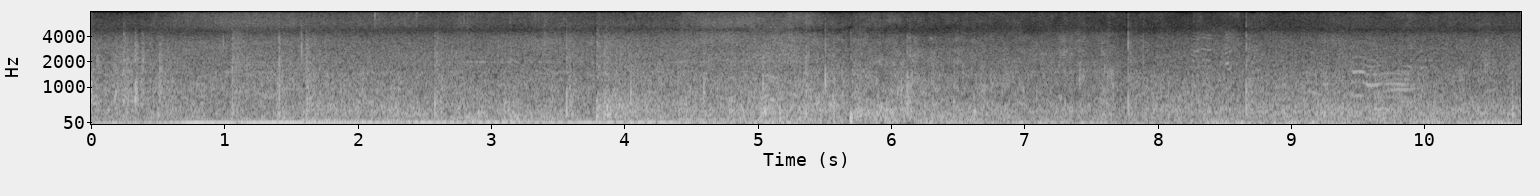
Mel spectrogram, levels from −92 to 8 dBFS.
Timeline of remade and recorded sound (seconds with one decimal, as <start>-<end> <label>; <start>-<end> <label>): 0.0-5.6 recorded; 5.6-7.7 remade; 7.7-10.7 recorded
